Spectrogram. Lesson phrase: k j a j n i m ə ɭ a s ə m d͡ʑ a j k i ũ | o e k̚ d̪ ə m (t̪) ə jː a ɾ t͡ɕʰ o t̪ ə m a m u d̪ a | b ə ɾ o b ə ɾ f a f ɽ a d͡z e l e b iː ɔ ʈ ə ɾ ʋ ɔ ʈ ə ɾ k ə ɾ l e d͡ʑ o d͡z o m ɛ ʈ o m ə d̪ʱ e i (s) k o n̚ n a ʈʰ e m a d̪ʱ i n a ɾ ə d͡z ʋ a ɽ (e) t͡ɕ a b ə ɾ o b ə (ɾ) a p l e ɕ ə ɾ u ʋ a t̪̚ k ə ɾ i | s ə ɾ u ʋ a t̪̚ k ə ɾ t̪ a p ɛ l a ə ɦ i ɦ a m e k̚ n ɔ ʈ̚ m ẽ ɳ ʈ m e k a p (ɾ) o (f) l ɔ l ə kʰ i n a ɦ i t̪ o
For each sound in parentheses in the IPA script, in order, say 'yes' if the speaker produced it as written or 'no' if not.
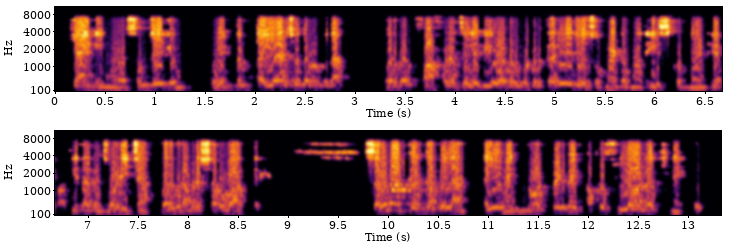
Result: yes, yes, no, yes, no, yes

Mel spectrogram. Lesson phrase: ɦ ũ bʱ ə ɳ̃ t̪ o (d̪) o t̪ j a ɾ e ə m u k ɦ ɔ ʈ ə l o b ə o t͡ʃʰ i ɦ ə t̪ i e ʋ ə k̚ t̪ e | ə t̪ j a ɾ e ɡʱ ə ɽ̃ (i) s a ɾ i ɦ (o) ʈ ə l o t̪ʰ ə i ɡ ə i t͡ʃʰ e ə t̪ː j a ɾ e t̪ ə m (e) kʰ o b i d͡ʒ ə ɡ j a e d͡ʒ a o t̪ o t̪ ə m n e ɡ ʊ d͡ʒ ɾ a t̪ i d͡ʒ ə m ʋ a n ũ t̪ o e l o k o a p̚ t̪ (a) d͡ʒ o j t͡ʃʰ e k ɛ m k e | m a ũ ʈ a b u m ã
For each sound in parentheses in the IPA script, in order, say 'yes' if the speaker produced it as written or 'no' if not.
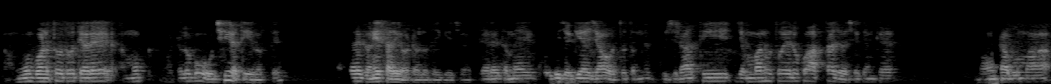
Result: no, yes, no, yes, yes

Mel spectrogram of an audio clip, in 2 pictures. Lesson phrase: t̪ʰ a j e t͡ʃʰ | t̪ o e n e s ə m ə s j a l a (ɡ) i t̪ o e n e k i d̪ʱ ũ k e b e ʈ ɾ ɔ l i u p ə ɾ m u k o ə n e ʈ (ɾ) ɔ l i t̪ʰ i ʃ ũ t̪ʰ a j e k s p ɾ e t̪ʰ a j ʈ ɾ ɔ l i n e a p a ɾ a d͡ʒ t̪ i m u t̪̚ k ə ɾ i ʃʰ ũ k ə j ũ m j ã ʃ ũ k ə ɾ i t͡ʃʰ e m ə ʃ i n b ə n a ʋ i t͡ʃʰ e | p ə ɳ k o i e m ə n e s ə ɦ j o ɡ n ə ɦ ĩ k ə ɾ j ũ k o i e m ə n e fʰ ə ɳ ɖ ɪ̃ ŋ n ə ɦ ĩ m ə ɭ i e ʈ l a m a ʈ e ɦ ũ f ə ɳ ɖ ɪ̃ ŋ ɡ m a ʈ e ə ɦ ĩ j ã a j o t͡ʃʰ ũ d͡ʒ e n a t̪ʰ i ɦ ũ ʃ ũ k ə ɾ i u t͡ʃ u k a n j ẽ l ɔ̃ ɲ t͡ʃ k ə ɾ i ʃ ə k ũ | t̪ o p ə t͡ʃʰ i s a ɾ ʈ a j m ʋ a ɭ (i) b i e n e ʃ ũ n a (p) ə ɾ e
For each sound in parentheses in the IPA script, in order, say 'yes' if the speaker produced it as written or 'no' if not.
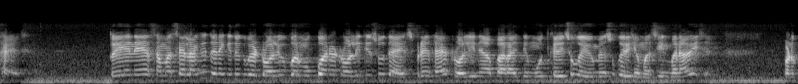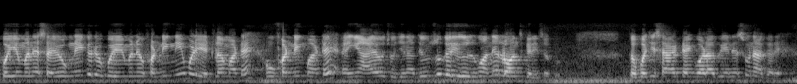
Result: yes, yes, no, no

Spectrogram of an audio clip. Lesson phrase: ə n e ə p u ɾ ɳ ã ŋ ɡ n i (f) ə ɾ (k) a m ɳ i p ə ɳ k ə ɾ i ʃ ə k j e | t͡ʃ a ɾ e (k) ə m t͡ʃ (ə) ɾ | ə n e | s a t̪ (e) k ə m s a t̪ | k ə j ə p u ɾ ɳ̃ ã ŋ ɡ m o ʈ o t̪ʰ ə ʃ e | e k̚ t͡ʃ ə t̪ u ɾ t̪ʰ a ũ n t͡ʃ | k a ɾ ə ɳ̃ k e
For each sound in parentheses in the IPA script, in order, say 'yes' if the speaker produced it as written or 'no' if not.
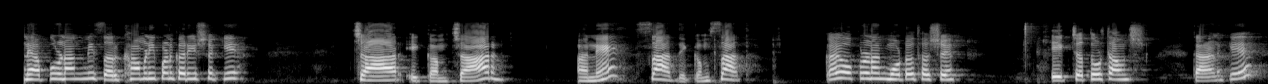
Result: no, no, yes, no, yes

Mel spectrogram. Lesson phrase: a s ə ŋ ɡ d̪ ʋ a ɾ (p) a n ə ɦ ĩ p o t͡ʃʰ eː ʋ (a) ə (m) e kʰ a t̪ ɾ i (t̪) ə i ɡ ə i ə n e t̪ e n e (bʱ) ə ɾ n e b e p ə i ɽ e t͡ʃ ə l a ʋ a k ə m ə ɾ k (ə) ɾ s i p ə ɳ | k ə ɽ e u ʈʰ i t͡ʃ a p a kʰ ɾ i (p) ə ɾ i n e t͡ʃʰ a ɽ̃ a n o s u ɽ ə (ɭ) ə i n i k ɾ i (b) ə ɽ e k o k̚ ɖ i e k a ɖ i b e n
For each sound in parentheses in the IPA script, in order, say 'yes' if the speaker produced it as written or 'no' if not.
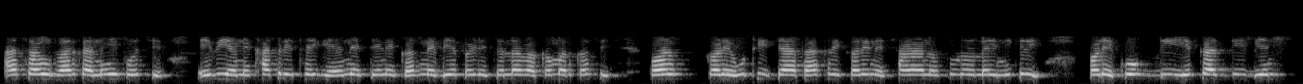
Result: no, no, no, no, no, yes, no, no, no

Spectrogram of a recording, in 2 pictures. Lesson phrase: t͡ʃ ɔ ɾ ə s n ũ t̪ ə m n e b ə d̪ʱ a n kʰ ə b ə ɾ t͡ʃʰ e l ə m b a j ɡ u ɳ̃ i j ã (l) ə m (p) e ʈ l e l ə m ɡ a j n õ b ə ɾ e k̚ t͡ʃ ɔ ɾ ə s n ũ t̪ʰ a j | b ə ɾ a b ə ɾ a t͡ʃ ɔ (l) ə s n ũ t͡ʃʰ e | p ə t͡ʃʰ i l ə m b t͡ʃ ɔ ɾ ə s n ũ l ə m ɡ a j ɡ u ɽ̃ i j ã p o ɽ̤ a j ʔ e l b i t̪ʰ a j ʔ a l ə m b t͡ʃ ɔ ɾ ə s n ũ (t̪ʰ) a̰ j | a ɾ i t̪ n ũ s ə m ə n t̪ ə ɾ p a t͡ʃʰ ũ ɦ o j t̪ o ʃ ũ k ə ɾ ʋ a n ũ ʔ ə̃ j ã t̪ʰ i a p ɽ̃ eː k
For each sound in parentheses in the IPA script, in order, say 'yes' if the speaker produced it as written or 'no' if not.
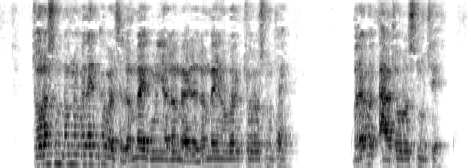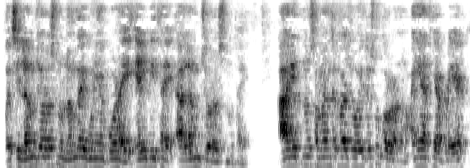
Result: yes, no, no, yes

